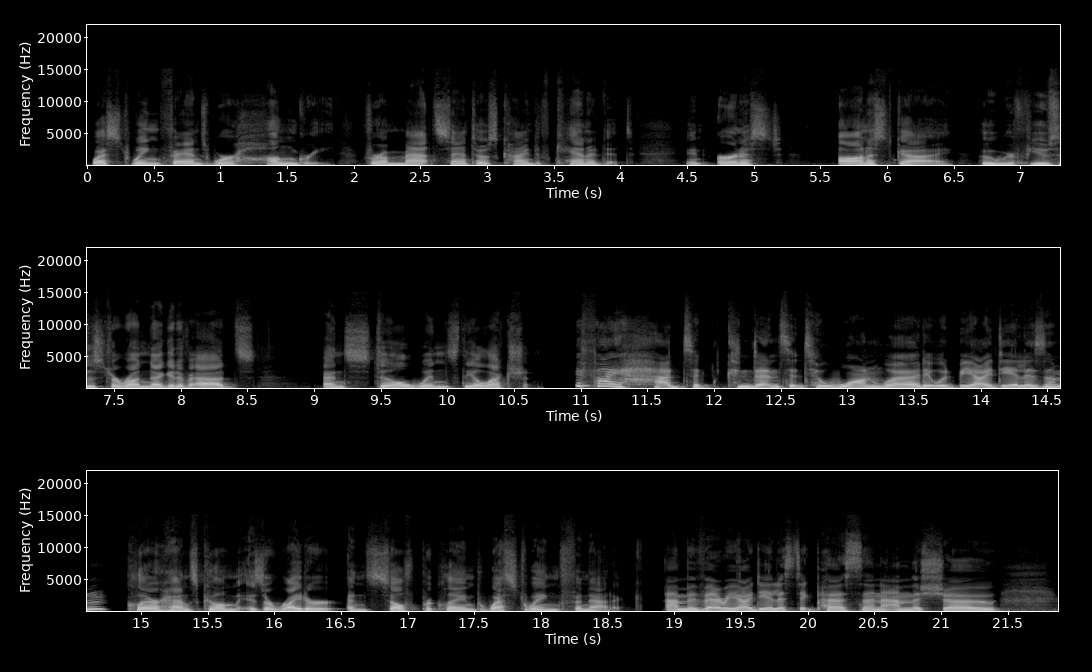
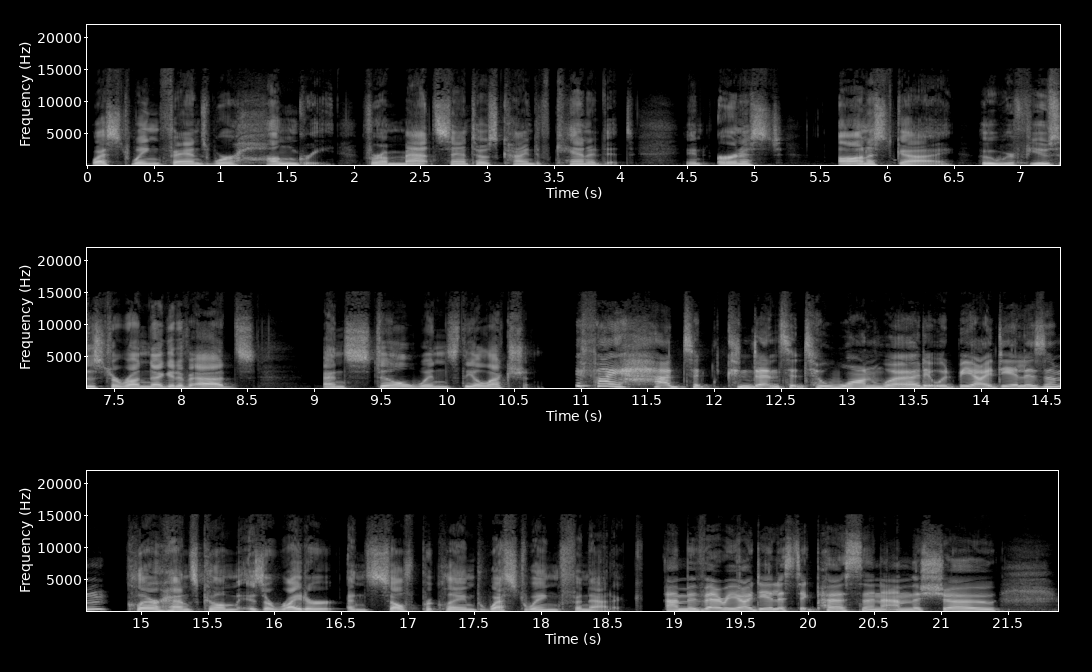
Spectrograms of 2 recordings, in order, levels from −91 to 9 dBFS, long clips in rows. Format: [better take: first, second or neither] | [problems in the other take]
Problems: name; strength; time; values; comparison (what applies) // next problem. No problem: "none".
second | muffled; very; fading above 2 kHz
